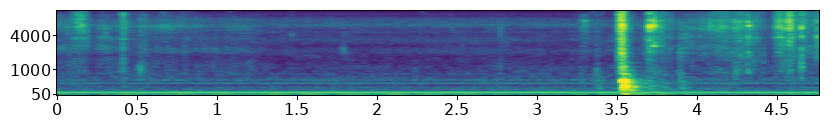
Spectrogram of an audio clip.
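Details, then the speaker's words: Vissani HVBC31ST beverage cooler not cooling: steady low hum, then a sharp click as the compressor overload resets. Power reaches the compressor but it won't start; the start device or compressor is suspected, and the start device was replaced. "all right so the overload kicked in so right now the wire should have power let's see what's going on here oh just kicked back on you heard"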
